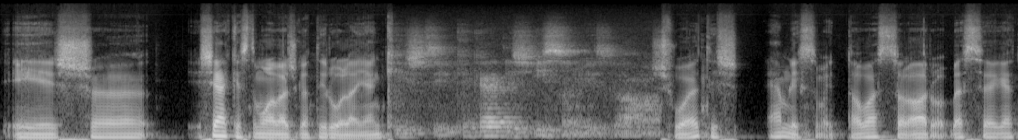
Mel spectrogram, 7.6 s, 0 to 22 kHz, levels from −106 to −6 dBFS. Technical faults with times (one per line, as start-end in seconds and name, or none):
2.96-4.95 switch to a distant microphone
